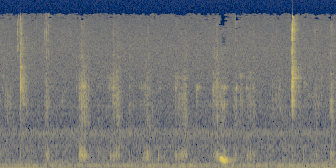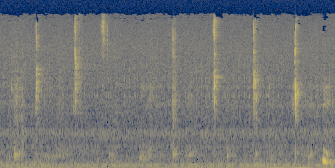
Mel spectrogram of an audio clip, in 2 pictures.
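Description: A person biting into a green bean and chewing food close to the microphone: irregular small crisp clicks and mouth noises. Two short low falling mouth sounds, the louder one about a third of the way in and another near the end.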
